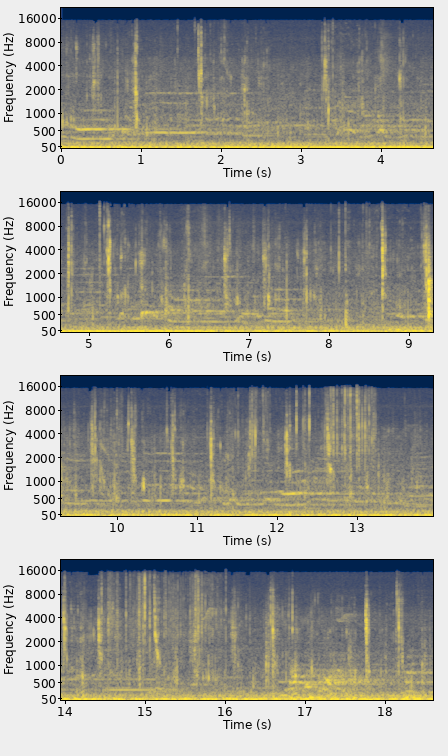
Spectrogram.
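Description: Close-miked chewing of grilled apple snail meat with fresh lettuce and herbs: wet chewing broken by many sharp, crisp crunches, the sharpest about nine seconds in.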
